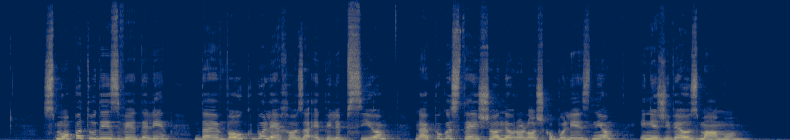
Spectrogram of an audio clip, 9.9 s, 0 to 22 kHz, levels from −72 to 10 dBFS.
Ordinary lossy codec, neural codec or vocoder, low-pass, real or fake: none; none; none; real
